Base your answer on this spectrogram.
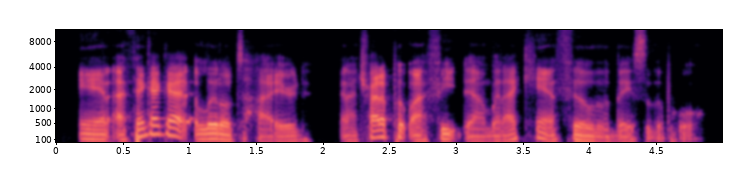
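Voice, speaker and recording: A man with an ordinary speaking voice talks at a fairly quick pace and a fairly low pitch, with lively intonation. The sound is dry and close with no echo against a quiet background. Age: 30s. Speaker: video storyteller and author. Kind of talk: interview storytelling.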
